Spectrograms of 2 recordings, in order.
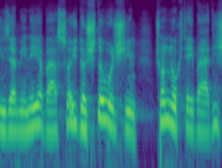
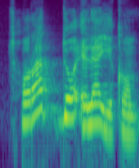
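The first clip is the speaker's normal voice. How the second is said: Quran recitation; 3 semitones higher, 5 dB louder, much slower than usual. Acted. Verse continues, chanted.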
